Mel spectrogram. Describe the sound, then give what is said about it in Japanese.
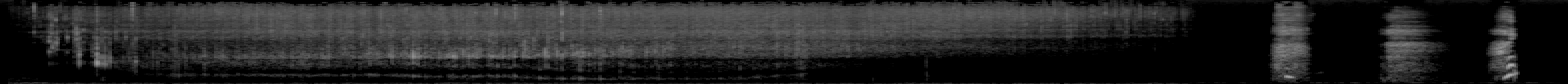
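Cider is poured into a cup with a steady, bright fizzing hiss that fades as the bubbles settle, followed by a few short breathy sounds. “いい音ですよね。シュワシュワーって。”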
